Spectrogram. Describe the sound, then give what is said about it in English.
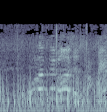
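Horses' hooves clip-clopping as riders come up, a quick, regular patter of many hoof beats, fairly loud and continuous throughout. “Hold up with them horses. Stay right where you are.”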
